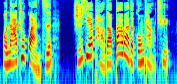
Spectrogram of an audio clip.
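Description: A woman reading a children's story aloud in a gentle, expressive way. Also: fairly high pitch, normal speed, dry recording, clean studio sound.

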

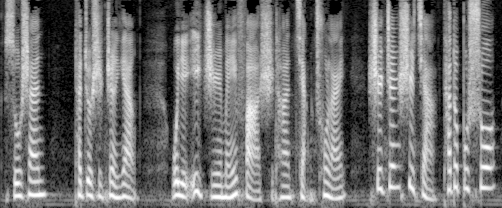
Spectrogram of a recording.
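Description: A woman's voice: lowish voice, expressive, moderate pace, a bit bright, no echo. A woman voicing an exasperated young king in a radio audiobook, speaking in a raised, complaining tone.

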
